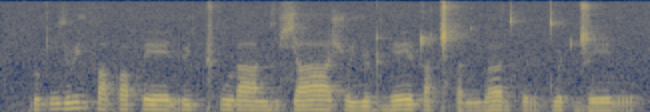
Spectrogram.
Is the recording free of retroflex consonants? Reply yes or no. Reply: no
